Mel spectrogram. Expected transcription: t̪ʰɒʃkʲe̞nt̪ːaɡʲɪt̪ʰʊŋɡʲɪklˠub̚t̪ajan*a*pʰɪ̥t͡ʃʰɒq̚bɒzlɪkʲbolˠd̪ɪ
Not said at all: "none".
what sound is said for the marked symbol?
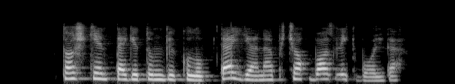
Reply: a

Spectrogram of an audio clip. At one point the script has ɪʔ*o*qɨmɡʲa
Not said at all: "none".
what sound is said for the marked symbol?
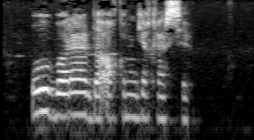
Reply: ɒ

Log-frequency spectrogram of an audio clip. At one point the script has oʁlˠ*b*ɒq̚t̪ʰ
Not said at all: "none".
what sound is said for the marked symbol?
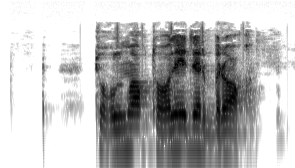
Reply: m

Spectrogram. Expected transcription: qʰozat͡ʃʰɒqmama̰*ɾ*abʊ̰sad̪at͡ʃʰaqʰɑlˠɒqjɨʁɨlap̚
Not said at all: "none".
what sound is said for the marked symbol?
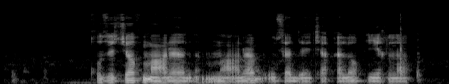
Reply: ɾ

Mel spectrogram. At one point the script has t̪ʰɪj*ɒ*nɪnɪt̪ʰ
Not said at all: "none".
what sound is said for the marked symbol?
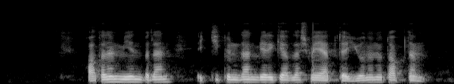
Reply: o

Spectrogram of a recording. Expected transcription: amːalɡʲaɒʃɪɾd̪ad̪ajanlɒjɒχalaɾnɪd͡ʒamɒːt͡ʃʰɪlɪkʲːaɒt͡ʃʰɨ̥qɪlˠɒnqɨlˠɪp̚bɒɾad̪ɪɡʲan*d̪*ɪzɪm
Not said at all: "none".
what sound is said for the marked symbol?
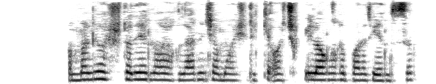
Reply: d̪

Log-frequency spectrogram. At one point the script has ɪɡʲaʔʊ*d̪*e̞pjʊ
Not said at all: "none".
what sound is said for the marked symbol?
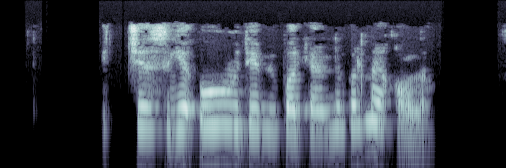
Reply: d̪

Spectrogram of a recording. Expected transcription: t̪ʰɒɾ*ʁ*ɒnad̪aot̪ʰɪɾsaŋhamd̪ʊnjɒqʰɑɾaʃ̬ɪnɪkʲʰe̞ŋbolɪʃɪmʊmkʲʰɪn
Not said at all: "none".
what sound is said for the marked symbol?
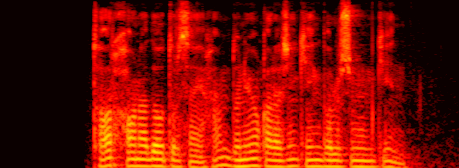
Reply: χ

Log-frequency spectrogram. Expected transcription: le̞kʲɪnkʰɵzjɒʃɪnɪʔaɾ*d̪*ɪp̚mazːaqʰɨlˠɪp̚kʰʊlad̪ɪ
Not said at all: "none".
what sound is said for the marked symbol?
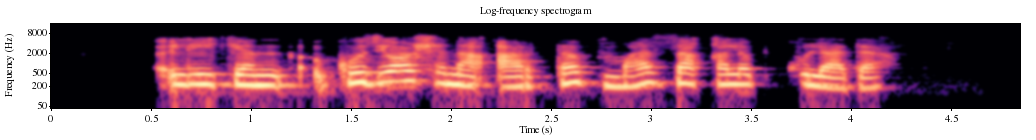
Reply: t̪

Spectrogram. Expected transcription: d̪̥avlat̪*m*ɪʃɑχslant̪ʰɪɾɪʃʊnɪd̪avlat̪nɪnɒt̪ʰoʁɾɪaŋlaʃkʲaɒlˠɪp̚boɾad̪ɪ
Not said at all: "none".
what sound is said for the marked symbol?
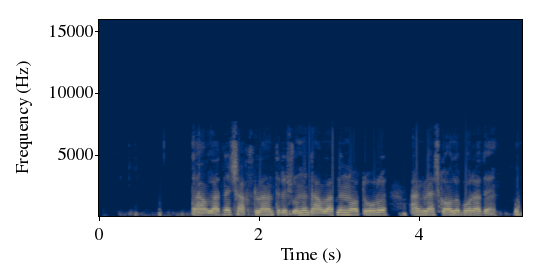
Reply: n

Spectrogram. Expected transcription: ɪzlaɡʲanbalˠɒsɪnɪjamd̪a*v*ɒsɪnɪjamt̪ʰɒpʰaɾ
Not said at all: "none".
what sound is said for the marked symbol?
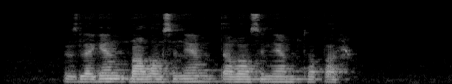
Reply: v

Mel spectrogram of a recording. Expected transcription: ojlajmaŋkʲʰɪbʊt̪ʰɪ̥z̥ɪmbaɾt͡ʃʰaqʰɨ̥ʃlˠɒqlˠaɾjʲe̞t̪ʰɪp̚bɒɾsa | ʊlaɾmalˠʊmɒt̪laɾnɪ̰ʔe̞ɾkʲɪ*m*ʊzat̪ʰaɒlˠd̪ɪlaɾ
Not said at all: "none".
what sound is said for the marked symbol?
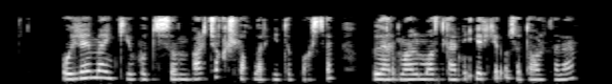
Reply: n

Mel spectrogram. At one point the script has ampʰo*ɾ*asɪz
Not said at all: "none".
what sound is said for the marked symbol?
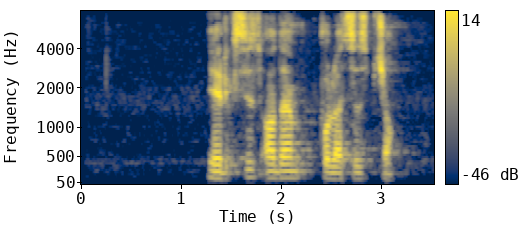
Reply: l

